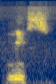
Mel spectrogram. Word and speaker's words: niece: And because of that, well, there is like a little confusion because they are almost the same word, but the pronunciation is different. This one is niece, and that's it.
